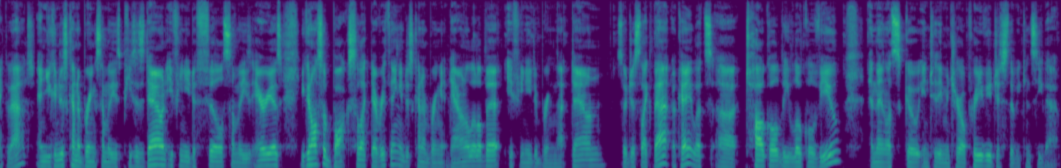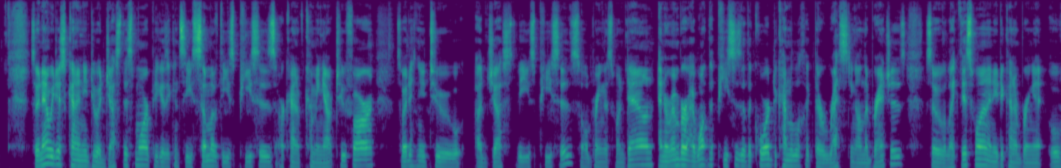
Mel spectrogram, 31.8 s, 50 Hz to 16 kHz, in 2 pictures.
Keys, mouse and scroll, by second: 0.2 scroll down 1, 0.3 middle click, 0.5 g, 0.8 middle click, 1.6 right click, 1.7 scroll down 3, 2.0 g, 2.4 middle click, 2.4-3.1 scroll up 1, 3.1 shift+right click, 3.6 r, 3.6 g, 5.3 b, 5.6 g, 6.7 scroll down 1, 6.7 middle click, 6.9 a, 7.2 shift+middle click, 7.5 scroll down 2, 7.6 shift+middle click, 7.8 scroll up 1, 7.9 middle click, 8.8 right click, 9.0 middle click, 9.7 g, 11.4 /, 11.7 middle click, 11.9-12.2 scroll down 3, 12.0 shift+middle click, 12.3 middle click, 12.5 a, 12.7 middle click, 13.7 z, 13.9 middle click, 14.1 scroll up 1, 14.3 middle click, 14.6 scroll down 1, 14.8 shift+middle click, 14.9-15.3 scroll up 2, 15.4 right click, 15.6 middle click, 15.8 scroll up 2, 16.0 r, 16.4 middle click, 17.0 g, 17.5 middle click, 18.2 right click, 18.4 r, 18.7 g, 19.1 middle click, 19.4-20.4 scroll up 2, 20.4 middle click, 20.7-22.0 typing, 22.8 right click, 23.0 middle click, 23.7-27.0 typing, 24.1 middle click, 24.3 scroll up 1, 24.7 middle click, 25.6 middle click, 25.7-26.2 scroll up 1, 26.6 middle click, 28.1 scroll down 2, 28.3-29.4 shift+middle drag, 29.4 right click, 29.6 scroll up 1, 29.7 shift+middle click, 30.1 scroll up 2, 30.4 g.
